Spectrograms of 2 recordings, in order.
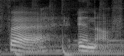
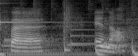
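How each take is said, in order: Both takes have the same delivery.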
